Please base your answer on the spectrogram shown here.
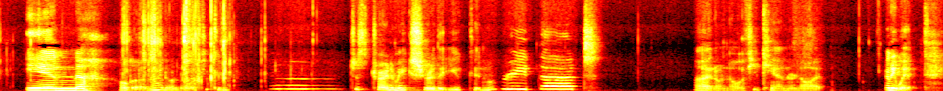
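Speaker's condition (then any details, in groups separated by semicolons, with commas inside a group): No condition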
